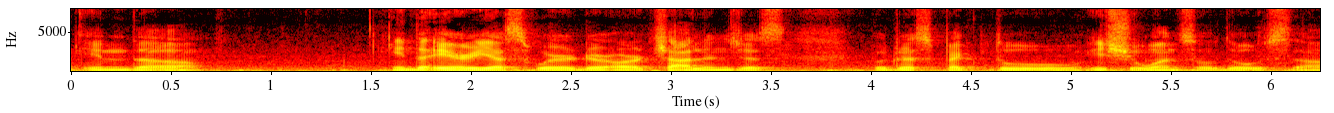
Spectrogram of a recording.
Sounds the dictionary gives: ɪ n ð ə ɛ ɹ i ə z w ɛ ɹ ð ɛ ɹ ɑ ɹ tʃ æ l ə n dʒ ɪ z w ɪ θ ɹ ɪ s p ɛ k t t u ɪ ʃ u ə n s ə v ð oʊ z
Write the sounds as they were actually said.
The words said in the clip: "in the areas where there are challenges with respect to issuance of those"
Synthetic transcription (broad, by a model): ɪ n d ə ɛ ɹ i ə s w ɛ ɹ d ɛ ɹ ɑ ɹ tʃ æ l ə n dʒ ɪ s w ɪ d ɹ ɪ s p ɛ k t t u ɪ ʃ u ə n s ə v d oʊ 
